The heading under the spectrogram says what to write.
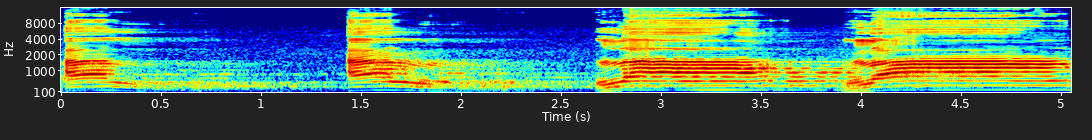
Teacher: aljahr yang pertama dia tidak keluar nafas ya nafas udara atau udaranya tertahan di pita suara al al la la tidak ada udara yang keluar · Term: sifat jahr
